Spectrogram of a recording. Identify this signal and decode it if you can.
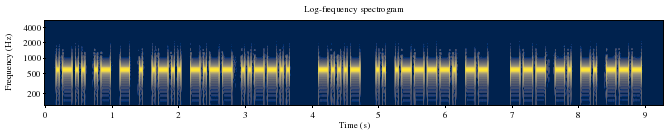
Morse code, heard as a keyed tone, about 25 wpm, 600 Hz. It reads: LATELY? <BT> I'M ONNO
